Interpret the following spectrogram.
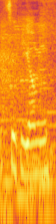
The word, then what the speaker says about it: Tsukiyomi: like iterations on that name but it's usually tsukiyomi i'm i am so bad with pronunciations alright so carbon got through those two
